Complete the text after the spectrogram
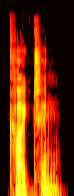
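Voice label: "kiting", British English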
